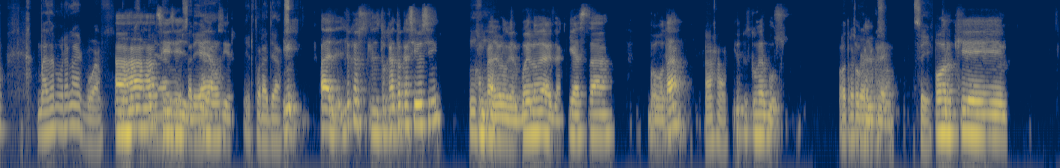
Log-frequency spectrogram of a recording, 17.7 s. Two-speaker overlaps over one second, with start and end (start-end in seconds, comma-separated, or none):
1.9-3.9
